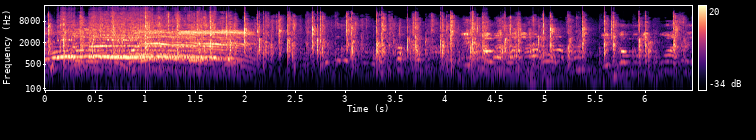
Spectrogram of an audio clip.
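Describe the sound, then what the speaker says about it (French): A loud crowd at a Street Fighter IV final at Japan Sun 2013 cheers and applauds, starting with a sustained shout over a dense roar, then breaking into scattered clapping and whoops, with voices mixed in. "on applaudit encore Big Matt"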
